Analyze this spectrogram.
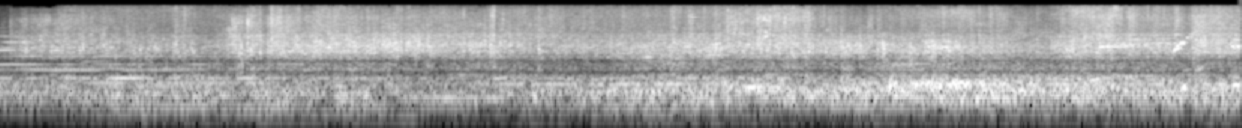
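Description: Strong wind howls in a snowstorm.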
